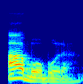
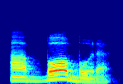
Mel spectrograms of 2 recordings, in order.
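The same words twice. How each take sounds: First: The stress is on the first syllable. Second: The stress is on the second syllable. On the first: The speaker calls it wrong. "jamais você vai ver uma palavra como" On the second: The speaker calls it right. "Quando está na antepenúltima"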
